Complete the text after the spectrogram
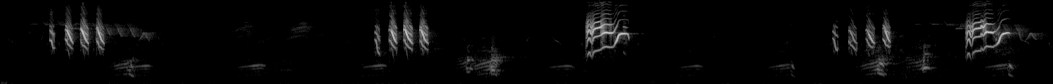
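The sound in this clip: An American goldfinch gives its calls: five bursts of rapid, high chip notes separated by pauses, with a few faint, softer notes in between.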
